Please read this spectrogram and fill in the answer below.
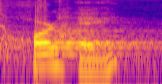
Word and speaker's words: Jorge: my first name and the name is jorge i respond to george it's the spanish word for george and then my last name is and the word fletcha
